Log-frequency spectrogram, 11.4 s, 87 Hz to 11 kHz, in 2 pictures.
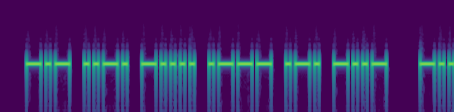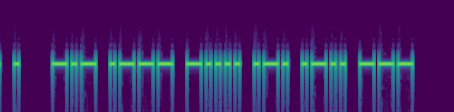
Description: Morse code, heard as a keyed tone, about 20 wpm, 700 Hz. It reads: KF6JRX DE KJ6RLO
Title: USA Callsign DE Callsign 20wpm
